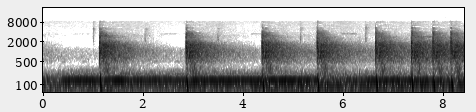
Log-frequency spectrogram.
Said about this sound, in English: So if you're paying close attention, you can hear it hitting the metal target. The ping. They're like a neighbor was just out there plinking, which you can do, which is fine.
